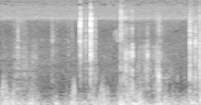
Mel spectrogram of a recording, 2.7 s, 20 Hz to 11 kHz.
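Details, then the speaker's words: Knuckle taps on the door panel of a 10th gen Honda Civic Si stop dead with no buzz or rattle, after damping behind the panel to fix vibrations from aftermarket speaker wiring; panel quiet apart from one spot. "yeah that's pretty dead other than this part here"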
